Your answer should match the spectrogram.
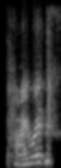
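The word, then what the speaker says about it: PYRT: called and it's p-y-r-t pronounced pirate like I'm about to steal all your he's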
